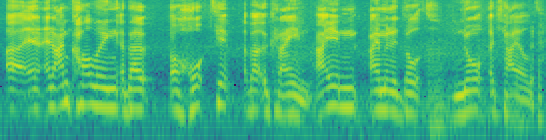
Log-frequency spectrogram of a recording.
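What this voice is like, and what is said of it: Bad fake Scottish accent. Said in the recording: “puts on a terrible fake Scottish accent ... his Scottish accent wasn't, I mean, it's bad. It's really hacky, but it could have been worse”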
